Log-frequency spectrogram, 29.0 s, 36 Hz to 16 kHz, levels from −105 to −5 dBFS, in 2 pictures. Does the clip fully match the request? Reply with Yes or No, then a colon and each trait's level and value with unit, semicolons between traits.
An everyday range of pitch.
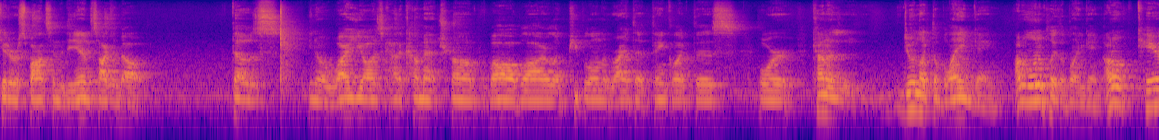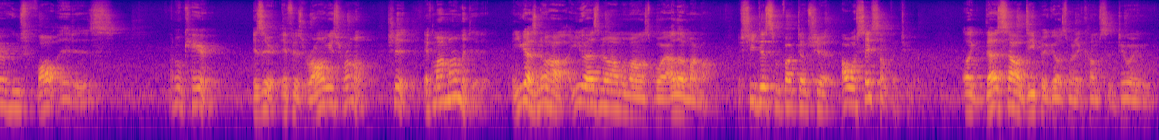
No: wide, 8.5 semitones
